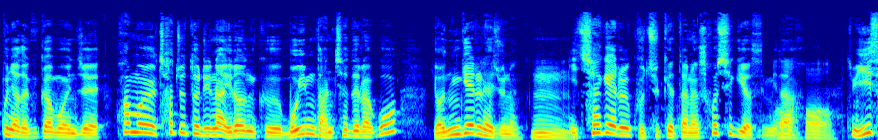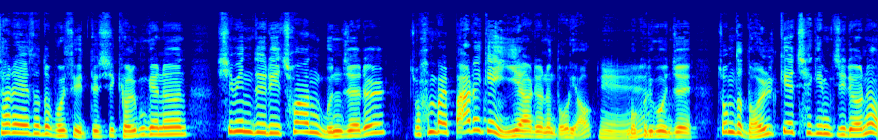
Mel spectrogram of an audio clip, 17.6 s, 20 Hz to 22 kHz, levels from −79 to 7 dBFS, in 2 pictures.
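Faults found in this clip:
No audible faults found in this speech recording.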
